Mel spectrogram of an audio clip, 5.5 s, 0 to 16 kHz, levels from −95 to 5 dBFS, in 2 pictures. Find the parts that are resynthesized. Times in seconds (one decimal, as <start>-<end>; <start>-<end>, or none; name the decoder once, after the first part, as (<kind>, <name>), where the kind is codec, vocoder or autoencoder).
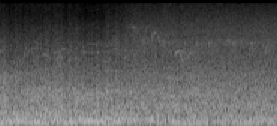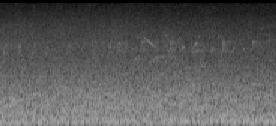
4.4-5.5 (vocoder, BigVGAN v2)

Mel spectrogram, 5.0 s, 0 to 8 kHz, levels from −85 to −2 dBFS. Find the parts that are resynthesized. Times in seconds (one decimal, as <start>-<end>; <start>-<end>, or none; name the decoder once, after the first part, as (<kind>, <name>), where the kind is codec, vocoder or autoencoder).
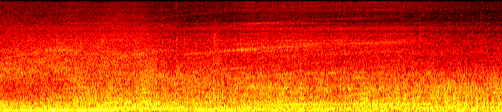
0.6-1.6 (autoencoder, DAC-VAE)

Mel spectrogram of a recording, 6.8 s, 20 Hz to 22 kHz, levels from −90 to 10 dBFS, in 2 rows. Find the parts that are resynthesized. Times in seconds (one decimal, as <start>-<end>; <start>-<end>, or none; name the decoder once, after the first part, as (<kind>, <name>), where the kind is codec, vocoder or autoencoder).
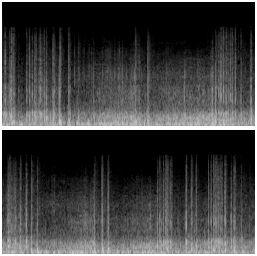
none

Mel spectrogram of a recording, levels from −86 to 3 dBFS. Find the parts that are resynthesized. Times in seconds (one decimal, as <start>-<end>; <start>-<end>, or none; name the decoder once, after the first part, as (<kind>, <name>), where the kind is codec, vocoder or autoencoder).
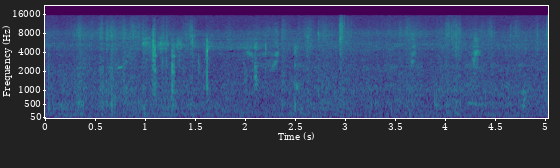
none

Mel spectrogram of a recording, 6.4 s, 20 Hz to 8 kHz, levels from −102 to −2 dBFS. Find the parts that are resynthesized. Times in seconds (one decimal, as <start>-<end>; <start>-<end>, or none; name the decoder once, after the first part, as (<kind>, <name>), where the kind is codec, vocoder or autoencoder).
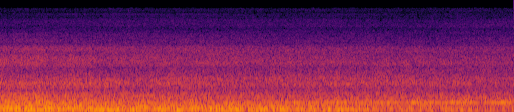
none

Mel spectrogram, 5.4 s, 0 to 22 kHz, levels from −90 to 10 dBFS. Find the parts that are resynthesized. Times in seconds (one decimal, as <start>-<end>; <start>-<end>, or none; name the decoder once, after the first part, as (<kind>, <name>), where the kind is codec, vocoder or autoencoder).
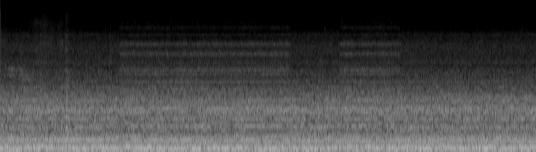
1.2-2.9 (autoencoder, DAC-VAE); 3.4-4.0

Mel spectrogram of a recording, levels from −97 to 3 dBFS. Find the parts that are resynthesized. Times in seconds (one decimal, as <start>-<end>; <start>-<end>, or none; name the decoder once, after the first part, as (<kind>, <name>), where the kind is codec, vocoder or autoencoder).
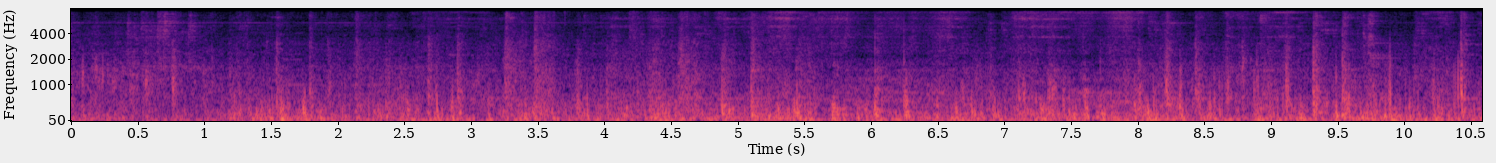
5.6-6.6 (codec, SNAC); 7.5-8.0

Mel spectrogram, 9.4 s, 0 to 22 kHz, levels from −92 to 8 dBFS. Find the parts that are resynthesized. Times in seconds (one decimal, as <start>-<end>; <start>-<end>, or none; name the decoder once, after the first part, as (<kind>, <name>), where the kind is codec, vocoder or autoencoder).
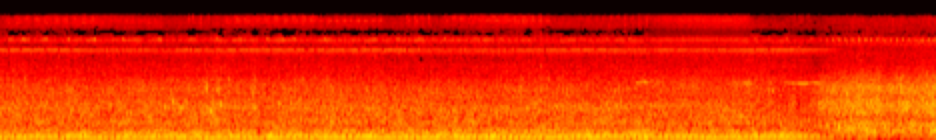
6.5-7.5 (autoencoder, DAC-VAE)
